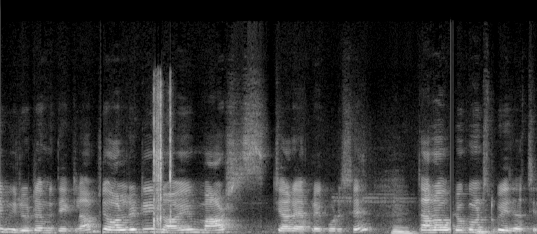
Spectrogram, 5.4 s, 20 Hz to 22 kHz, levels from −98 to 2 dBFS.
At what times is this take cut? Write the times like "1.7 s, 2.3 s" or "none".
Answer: 1.0 s, 4.5 s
